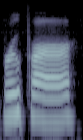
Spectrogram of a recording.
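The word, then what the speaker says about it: RUBUR: And this song is by the Shanghai, China band Ruper. I think that's how you pronounce it. It's all caps R-U-B-U-R. I've never said the name aloud.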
